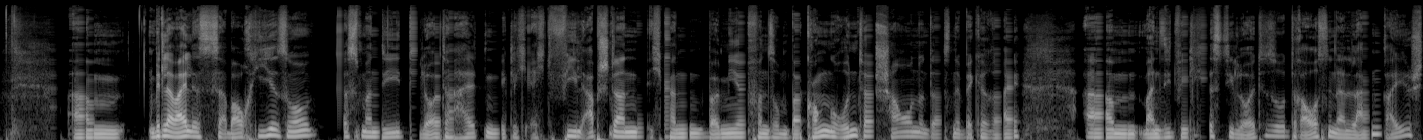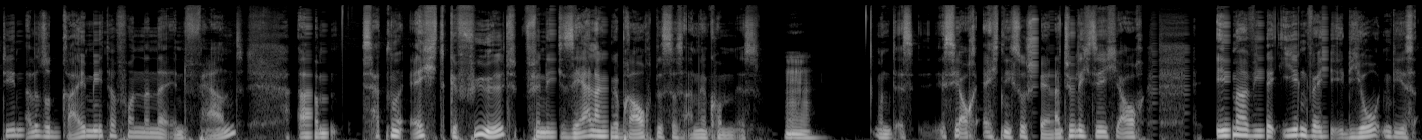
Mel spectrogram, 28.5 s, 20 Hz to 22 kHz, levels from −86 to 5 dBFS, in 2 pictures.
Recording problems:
choppy; very; 12% of the speech affected

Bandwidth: 18.5 kHz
